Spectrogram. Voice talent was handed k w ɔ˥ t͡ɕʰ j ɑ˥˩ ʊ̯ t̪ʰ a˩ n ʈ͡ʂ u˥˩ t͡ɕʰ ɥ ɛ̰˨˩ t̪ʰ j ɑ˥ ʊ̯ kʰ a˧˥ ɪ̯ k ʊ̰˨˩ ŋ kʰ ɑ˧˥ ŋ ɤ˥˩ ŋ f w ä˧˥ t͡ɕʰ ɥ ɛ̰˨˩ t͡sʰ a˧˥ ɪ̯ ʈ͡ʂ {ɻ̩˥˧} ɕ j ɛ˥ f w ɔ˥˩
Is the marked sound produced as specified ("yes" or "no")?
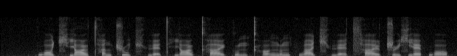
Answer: no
